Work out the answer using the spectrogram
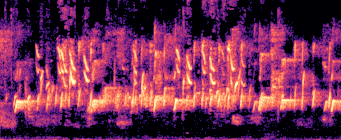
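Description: A goldfinch sings a fast, unbroken run of bright, tinkling twitters and high buzzy notes, liquid and jumbled. Nothing else is heard.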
